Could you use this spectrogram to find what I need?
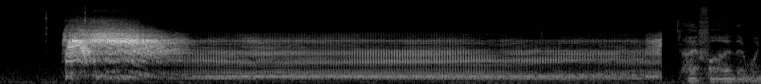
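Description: A toy light sword ignites with a loud whoosh and then hums steadily.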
